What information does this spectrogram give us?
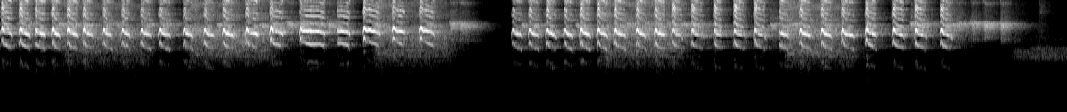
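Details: Straw-headed bulbul singing vigorously in a rapid 'tembakan' style: dense bursts of high, sharp, chattering notes repeated several times a second, with a brief pause mid-phrase and a low rumble underneath.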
